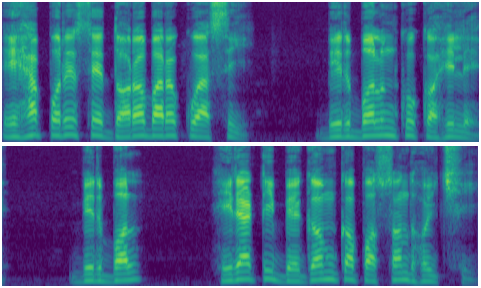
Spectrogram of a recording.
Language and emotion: Odia, neutral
